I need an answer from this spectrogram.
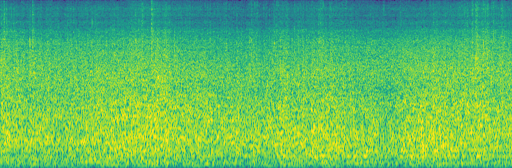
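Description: Heavy wind-driven rain pelting down on a converted school bus, a loud steady hiss of rain on its windows and body heard from inside the bus.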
